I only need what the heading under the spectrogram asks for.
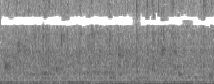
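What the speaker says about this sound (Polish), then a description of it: "Pada deszcz." Steady rain falling outdoors in Rotterdam, a soft, even broadband hiss of drops and trickling water holding at a constant level throughout, with no voices.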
